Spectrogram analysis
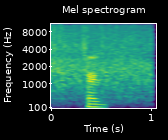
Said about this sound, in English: Standing ovation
